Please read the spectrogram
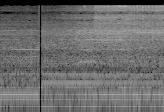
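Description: Steady low machinery hum with a constant drone, broken by an abrupt cut about half a second in, after which the hum carries on.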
